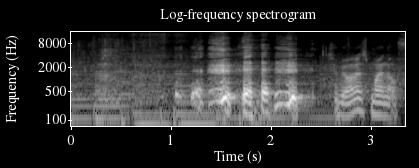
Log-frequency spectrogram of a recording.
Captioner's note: laughs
